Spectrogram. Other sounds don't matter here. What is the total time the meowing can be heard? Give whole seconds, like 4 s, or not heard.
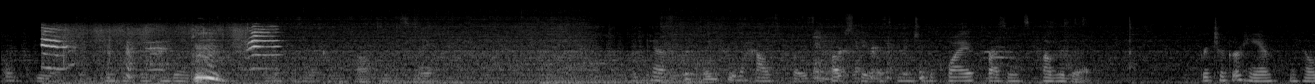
6 s.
